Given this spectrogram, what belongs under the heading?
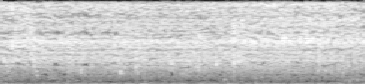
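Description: Cold water runs from a newly installed faucet in a steady, close, continuous rush with no pauses.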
